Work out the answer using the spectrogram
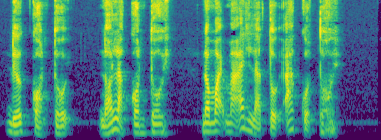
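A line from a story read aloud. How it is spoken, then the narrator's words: Trembling, shaken voice. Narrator (Vietnamese): Sắc mặt của Béc Na vụt đổi biến một cách nhanh chóng, nó chuyển sang tái nhợt với giọng run rẩy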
